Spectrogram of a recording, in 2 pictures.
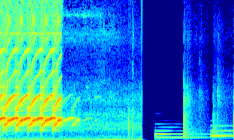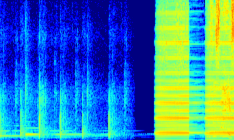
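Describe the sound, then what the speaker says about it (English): A car alarm in the point-and-click game The Mystery of the Druids sweeps in loud repeating wails, then gives way to tapping footsteps and tones before blaring electronic alarm bursts return near the end. "I must be off to my car. My alarm just went off."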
